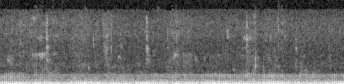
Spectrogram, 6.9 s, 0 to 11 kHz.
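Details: Shy senior rescue cat Tokiji, found collapsed in late spring 2015, purring: a deep, rapid, continuous rumble swelling slightly in loudness, with no other clear sounds.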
